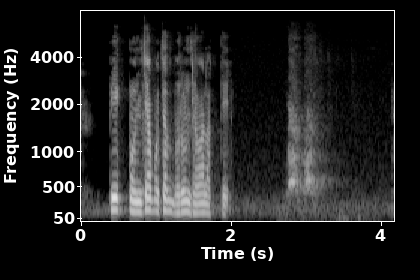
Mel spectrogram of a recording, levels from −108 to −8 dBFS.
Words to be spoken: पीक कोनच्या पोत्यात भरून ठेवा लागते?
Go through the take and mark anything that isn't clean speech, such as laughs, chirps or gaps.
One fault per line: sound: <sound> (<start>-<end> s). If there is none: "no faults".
sound: bark (2.6-4.0 s)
